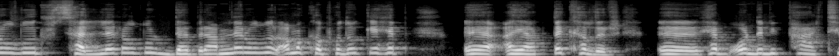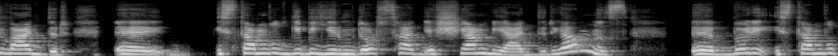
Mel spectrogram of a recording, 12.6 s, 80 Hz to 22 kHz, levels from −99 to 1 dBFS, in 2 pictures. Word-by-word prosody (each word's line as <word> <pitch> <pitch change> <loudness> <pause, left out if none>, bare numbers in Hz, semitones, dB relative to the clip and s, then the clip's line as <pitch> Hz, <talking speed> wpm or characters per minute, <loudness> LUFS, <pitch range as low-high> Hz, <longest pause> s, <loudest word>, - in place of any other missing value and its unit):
olur, 325 -1 -2
seller 285 -1 +3
olur, 320 -5 -3
depremler 260 +5 +3
olur 335 0 -1
ama 335 +5 +1
Kapadokya 305 +2 -1
hep, 325 +1 -2 0.5
eee, 255 0 +4
ayakta 255 +4 +3
kalır. 220 -9 -2 0.3
Iıı, 240 -2 +3
hep 305 +2 +2
orada 280 0 +3
bir 285 +1 -3
parti 275 +2 -5
vardır. 255 -8 +1 0.4
Eee, 240 -2 +1 0.4
İstanbul 295 +1 0
gibi 285 +1 0
24 270 +1 +2
saat 280 -2 -5
yaşayan 290 +3 0
bir 265 - +1
yerdir. 205 -1 -3
Yalnız, 295 - -1 0.5
ııı, 240 -2 +1
böyle 300 +2 -1
İstanbul 290 +4 -3
275 Hz, 140 wpm, -23 LUFS, 250-300 Hz, 0.5 s, eee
